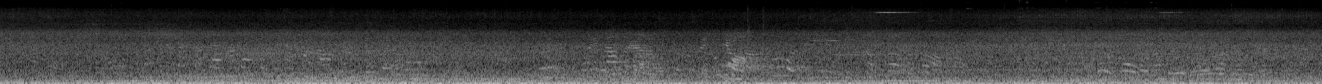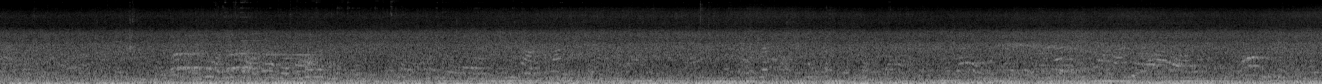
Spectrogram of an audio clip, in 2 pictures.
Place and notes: Mingde Station, Beitou District - Rainy Day
Station hall entrances, Traffic Noise, Sony PCM D50 + Soundman OKM II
